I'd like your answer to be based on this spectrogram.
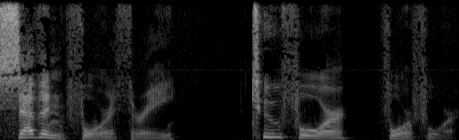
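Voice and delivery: slow delivery, said slowly. Host giving out a phone number after being asked, saying it slowly.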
